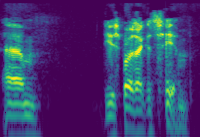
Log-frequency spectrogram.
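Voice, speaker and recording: An actor playing an earnest, courteous American physicist in a radio mystery, speaking in a hesitant, wordy, stammering way. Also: male voice, deep voice, a little fast, vocal fry. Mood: eager, courteous. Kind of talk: radio drama acting. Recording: dull, muffled radio drama recording.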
